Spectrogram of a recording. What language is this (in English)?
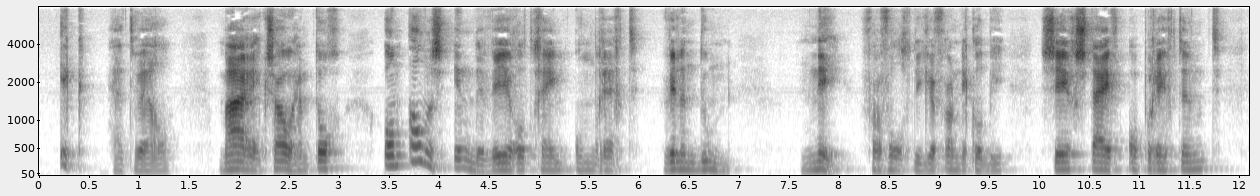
Dutch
